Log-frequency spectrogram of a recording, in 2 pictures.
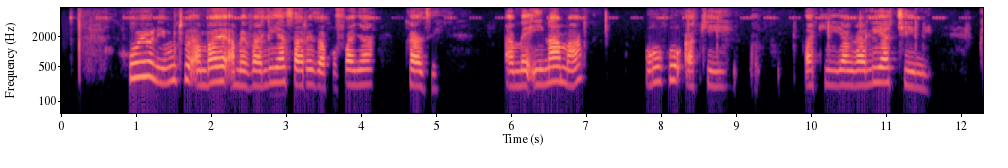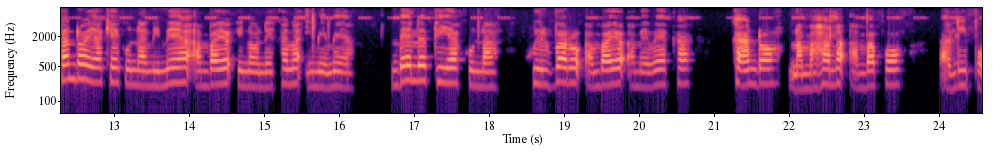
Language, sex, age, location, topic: Swahili, female, 36-49, Nairobi, health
